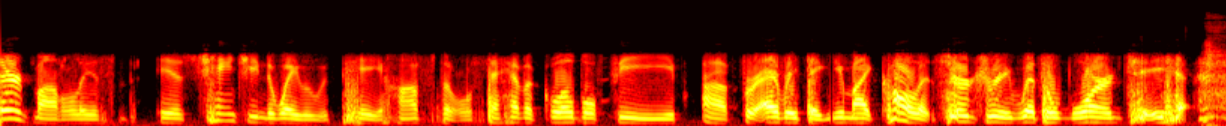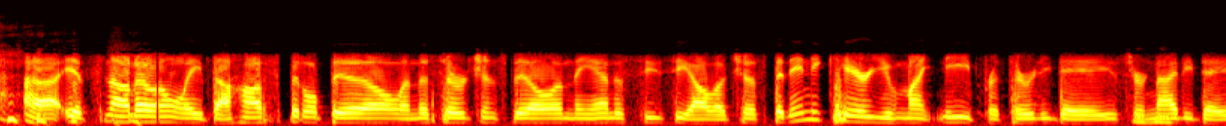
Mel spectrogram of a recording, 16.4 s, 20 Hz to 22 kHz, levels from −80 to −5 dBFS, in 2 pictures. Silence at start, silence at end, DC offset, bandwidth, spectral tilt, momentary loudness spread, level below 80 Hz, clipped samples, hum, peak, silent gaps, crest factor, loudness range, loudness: 0 s; 0 s; under 0.1%; 6 kHz; -7 dB/octave; 9 LU; -58 dBFS; under 0.1%; none; -2 dBFS; none; 16 dB; 6 LU; -18 LUFS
